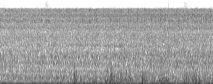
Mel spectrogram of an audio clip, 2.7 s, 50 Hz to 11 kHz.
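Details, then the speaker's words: Tata Cummins BS4 diesel truck after repair of tapping and vibration: even diesel clatter at steady idle with a regular rhythm, sound now smoother. Normal idle. "और engine account सुन लीजिए काम होने के बाद का ठीक है ना थे साउंड एकदम बदल चुका है साउंड मीठा हो चुका है"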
